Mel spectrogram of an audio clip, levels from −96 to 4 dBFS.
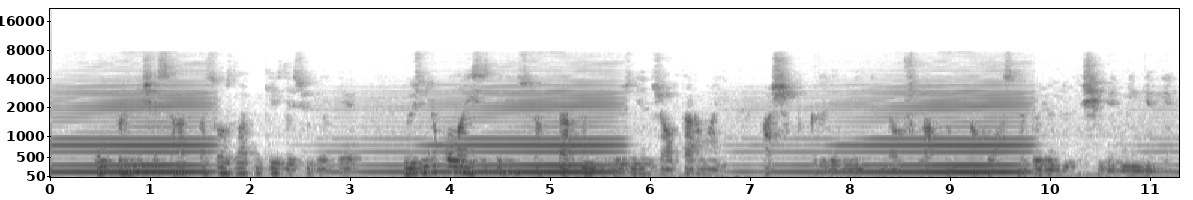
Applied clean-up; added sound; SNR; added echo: none; Bowed string instrument; -4 dB; none.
